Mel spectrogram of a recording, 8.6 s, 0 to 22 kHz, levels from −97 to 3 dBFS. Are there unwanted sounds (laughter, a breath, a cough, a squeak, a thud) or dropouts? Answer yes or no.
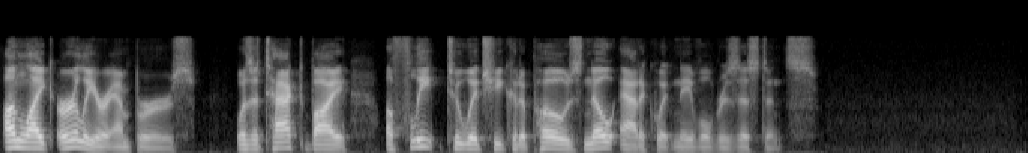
no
